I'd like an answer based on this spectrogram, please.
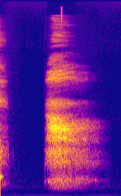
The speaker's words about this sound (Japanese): はーい、吸って、吐いて、吸って、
